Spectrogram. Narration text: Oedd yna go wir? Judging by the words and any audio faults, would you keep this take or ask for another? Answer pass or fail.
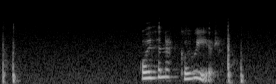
pass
